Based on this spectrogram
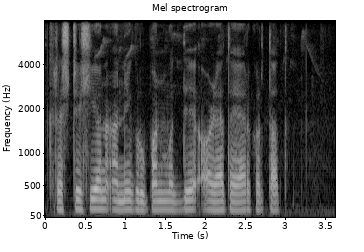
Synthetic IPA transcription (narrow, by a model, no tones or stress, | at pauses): kʰɾəsʈeɕijənə̰nekɾupamːəd̪ʱjeʔəɭjat̪əjaɾkəɾt̪at̪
